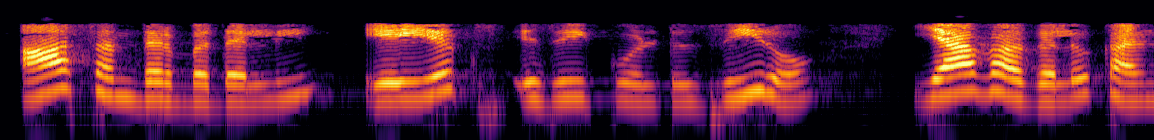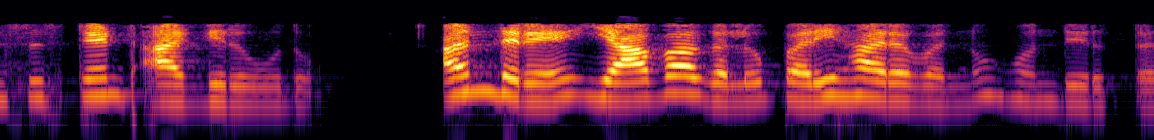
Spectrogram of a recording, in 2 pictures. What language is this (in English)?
Kannada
